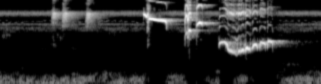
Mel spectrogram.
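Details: Orange-headed thrush song for coaxing silent captive birds back into voice. A soft low murmur and faint high notes open the phrase, followed by sharp high squeaks and a long, loud dipping-then-rising whistle.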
